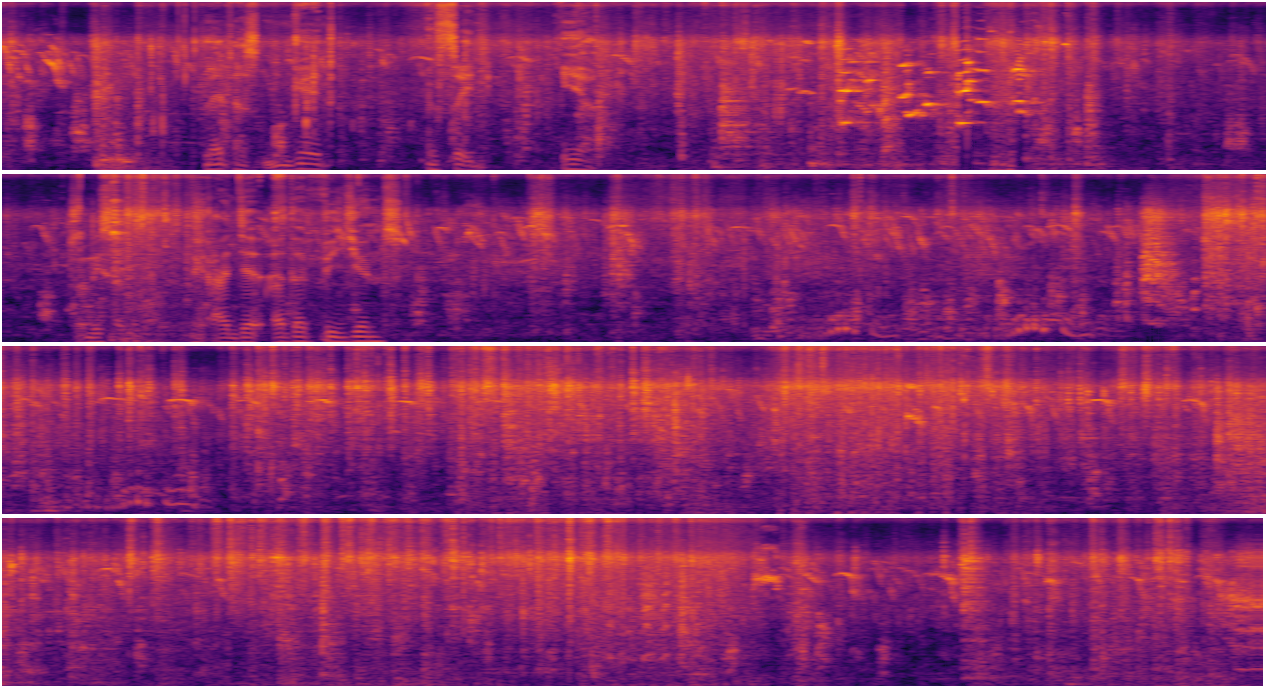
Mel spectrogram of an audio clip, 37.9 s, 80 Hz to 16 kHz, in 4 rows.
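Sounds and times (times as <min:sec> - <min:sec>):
pigeons cooing: 0:00.0 - 0:37.9
wings flapping: 0:20.9 - 0:27.6, 0:30.3 - 0:34.2.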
